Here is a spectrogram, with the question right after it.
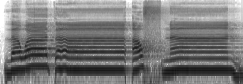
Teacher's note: Mad tobi'inya alif didahului fathah terdapat pada kata zawata dan hamzahnya ab terdapat pada kata afnan. Maka taknya panjang, boleh 4 boleh 5 harokat. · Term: mad jaiz munfasil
